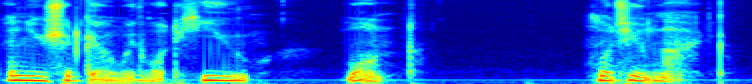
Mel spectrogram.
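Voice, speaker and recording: A performer playing a tender villain comforting a lover in an intimate ASMR roleplay, often whispering in a gentle, coaxing way close to the microphone. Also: mid-range voice, fairly even intonation, unhurried, exaggerated voice. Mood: tender, earnest. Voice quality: breathy, husky, often whispering.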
